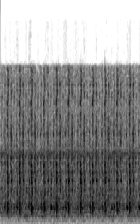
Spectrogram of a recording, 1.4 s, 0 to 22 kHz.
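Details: 2005 VAZ 2107 fuel-injected at idle, formerly quiet: fast even ticking rattle about ten taps a second in the top end; owner suspects valves, worn timing chain or camshaft, not confirmed.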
